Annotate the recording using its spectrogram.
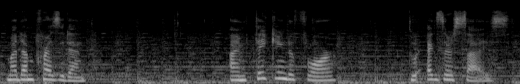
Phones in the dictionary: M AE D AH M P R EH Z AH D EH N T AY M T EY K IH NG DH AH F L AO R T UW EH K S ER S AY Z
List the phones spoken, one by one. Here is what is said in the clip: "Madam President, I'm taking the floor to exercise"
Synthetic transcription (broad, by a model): M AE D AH M P R EH Z AH D EH N T AY M T EY K IH NG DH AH F L AO R T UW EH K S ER S AY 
